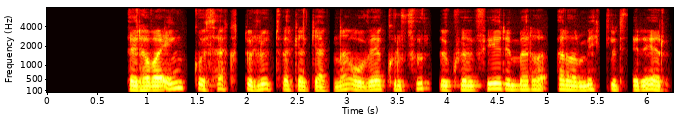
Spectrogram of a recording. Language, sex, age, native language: Icelandic, male, 60-69, Icelandic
